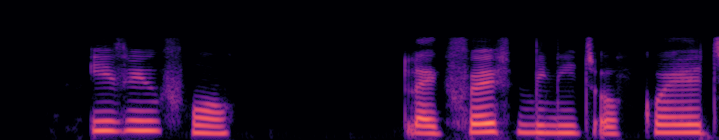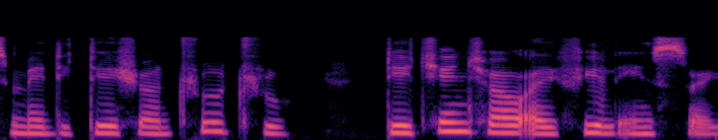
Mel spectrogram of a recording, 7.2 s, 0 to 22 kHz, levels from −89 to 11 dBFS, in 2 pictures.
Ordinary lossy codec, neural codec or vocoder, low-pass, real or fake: none; codec, 16 kHz, 4 kbps, X-Codec, HuBERT features, trained on LibriSpeech; 7.2 kHz; fake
